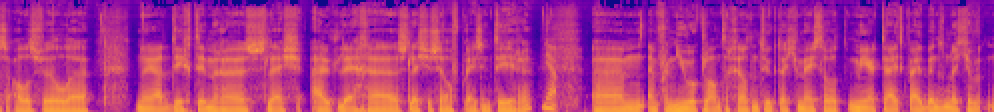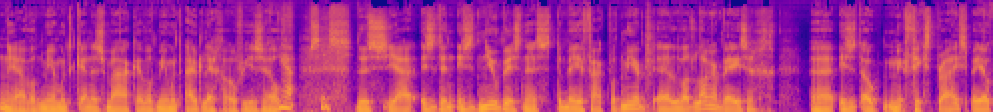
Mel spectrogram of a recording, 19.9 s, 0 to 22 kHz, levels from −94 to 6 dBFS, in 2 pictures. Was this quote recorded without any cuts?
yes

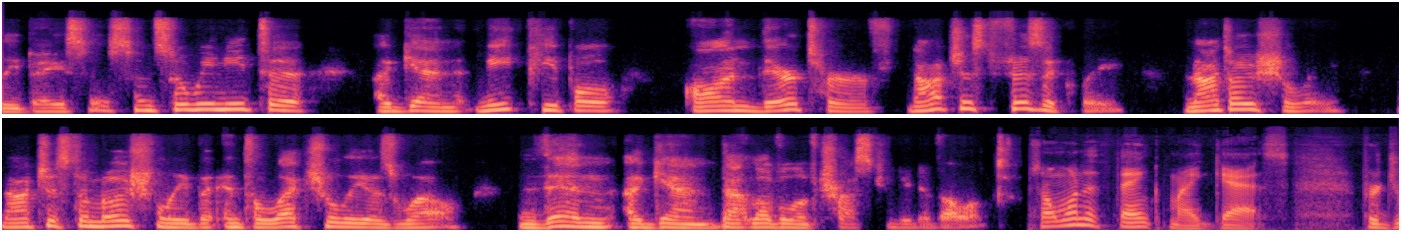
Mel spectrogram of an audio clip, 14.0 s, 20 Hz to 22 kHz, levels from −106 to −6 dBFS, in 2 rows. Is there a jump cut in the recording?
yes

